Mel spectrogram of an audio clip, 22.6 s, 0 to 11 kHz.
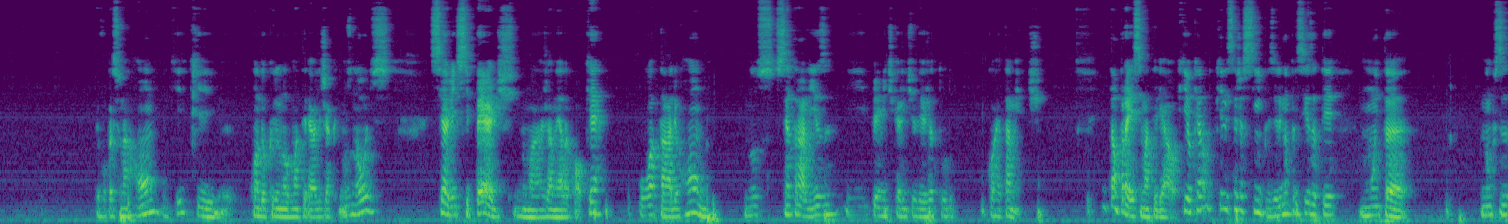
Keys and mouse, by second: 1.9 Home, 3.2 middle click, 5.5 middle click, 7.2 middle click, 7.7 middle click, 10.8 Home, 12.6 ctrl+middle click, 13.7 middle click, 14.2 ctrl+middle click, 15.2 middle click, 15.8 ctrl+middle click, 16.7 middle click, 18.9 shift+middle click, 20.0 ctrl+middle click, 21.2 ctrl+middle click, 21.7 shift+middle click, 22.1 shift+middle click.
